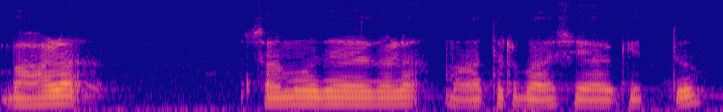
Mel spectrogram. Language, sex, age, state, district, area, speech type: Kannada, male, 18-30, Karnataka, Shimoga, rural, spontaneous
